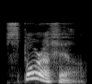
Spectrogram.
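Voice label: "sporophyll", British English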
